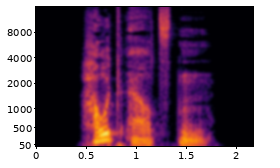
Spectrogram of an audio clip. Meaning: dative plural of Hautarzt
- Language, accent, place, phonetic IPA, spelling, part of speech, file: German, Germany, Berlin, [ˈhaʊ̯tʔɛːɐ̯t͡stn̩], Hautärzten, noun, De-Hautärzten.ogg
